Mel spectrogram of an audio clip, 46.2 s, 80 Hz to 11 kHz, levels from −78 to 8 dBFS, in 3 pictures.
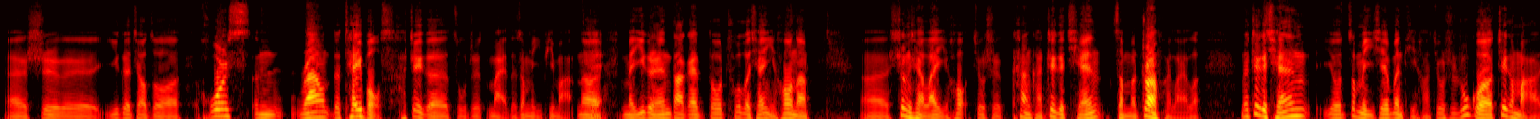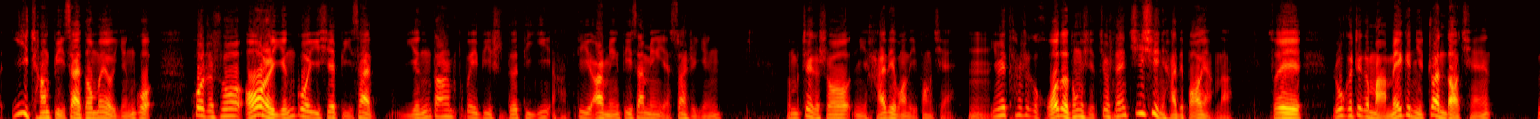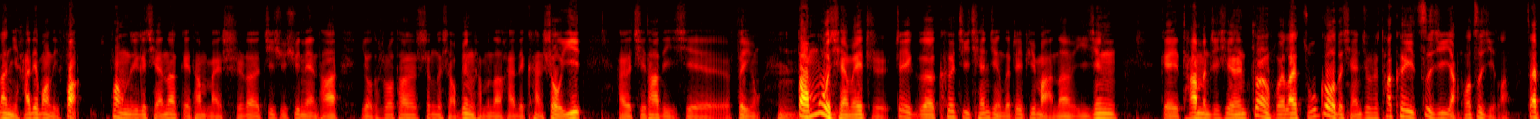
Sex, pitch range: male, 95-130 Hz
